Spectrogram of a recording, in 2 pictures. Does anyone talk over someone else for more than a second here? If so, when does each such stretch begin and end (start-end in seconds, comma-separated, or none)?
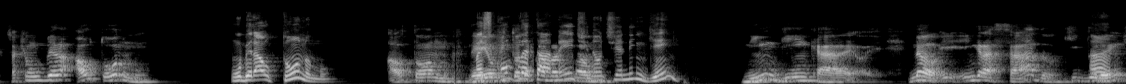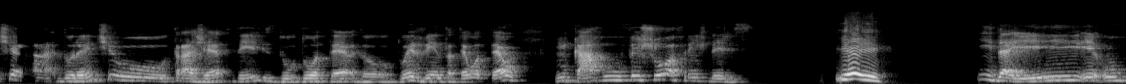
4.7-6.2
